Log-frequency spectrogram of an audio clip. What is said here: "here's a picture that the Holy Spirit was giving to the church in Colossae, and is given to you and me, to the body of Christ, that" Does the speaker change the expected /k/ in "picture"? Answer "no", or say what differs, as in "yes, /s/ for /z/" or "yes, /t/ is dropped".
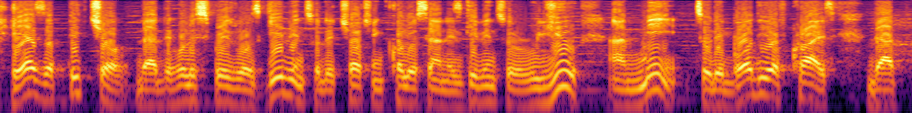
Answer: no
